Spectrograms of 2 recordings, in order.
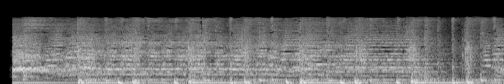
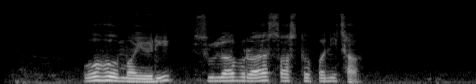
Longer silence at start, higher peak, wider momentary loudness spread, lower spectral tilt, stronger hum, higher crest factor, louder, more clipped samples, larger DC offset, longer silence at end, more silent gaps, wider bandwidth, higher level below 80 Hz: about the same, 0.1 s vs 0.15 s; first, 0 dBFS vs -8 dBFS; second, 3 LU vs 12 LU; second, -4 dB/octave vs -8 dB/octave; neither; about the same, 12 dB vs 16 dB; first, -13 LUFS vs -23 LUFS; neither; neither; second, 0 s vs 1.15 s; neither; second, 9.8 kHz vs 11.5 kHz; first, -20 dBFS vs -52 dBFS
